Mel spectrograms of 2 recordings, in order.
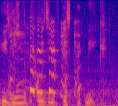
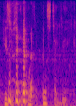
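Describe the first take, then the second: First: It is said in his normal voice. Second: It is said in a character voice.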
